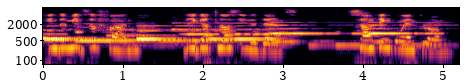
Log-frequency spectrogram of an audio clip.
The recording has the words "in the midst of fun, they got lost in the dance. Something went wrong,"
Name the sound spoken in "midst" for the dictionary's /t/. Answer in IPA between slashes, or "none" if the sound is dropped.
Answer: none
